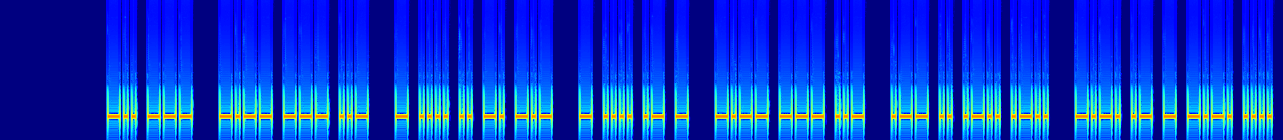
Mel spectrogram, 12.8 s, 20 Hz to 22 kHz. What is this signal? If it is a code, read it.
Morse code, heard as a keyed tone, about 30 wpm, 700 Hz. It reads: DO YOU THINK THAT YOU WILL CATCH
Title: Sentences from Top 1500 Words 30wpm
